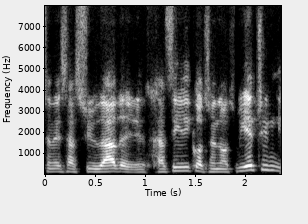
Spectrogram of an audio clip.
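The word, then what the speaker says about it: Oświęcim: Auschwitz no es el nombre de la ciudad es Oswiecim, Enrique, ¿cómo se pronuncia? Oswiecim. Oswiecim.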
